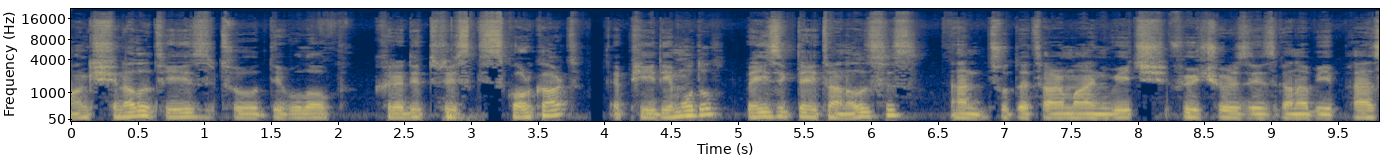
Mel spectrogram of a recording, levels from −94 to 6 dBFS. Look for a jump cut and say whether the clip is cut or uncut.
cut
